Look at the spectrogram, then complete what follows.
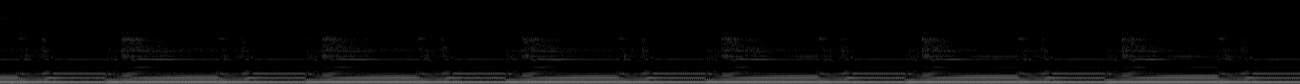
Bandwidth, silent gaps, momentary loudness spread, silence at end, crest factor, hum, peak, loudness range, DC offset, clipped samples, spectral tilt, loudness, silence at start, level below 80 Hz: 16 kHz; none; 3 LU; 0 s; 12 dB; none; -32 dBFS; 1 LU; under 0.1%; under 0.1%; -6.5 dB/octave; -45 LUFS; 0 s; -68 dBFS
